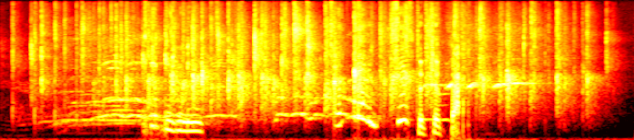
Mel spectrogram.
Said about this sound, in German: Wir sind hier auf dem viel angekündigten Fotografie-Workshop, den wir hier gegeben haben, mit live tatsächlich den Workshop-Teilnehmern und ich möchte mal kurz hier einen donnernden Applaus hören auf Portugiesisch.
